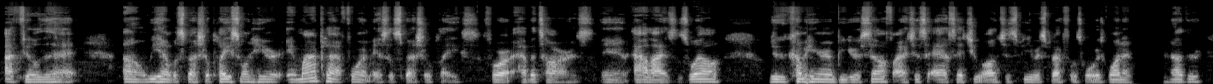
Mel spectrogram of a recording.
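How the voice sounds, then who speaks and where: A man's voice: lowish voice, vocal fry, a bit bright, slight background noise, rough recording. A man with a stuffed-up nose hosting a casual livestream, rambling and greeting viewers in chat mid-sentence. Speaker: livestream host.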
